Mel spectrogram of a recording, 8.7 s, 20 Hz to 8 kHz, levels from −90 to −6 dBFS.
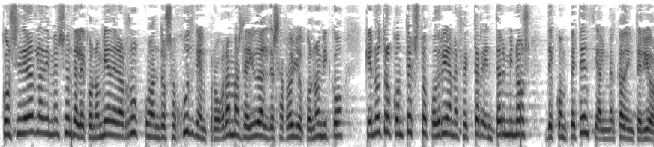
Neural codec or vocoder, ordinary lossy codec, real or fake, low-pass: none; none; real; 7.2 kHz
